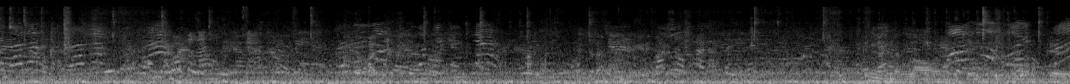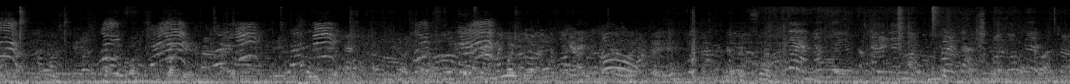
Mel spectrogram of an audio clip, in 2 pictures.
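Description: Food sizzles on a hot grill.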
